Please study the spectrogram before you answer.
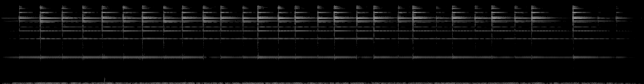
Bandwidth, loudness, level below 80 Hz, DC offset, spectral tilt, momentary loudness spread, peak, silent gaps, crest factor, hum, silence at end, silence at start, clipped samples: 17 kHz; -27 LUFS; -54 dBFS; under 0.1%; 4.5 dB/octave; 4 LU; -12 dBFS; none; 20 dB; none; 0.15 s; 0.05 s; under 0.1%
